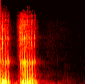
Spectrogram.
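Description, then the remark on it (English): A person imitates a pig with two quick, loud nasal snorts, followed by silence. “There you go, just like that. The pig.”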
